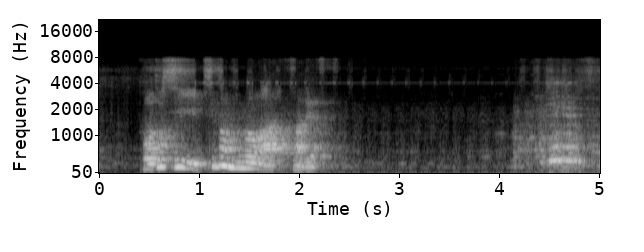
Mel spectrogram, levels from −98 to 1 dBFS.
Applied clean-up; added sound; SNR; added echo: neural separator model SepFormer DNS4.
